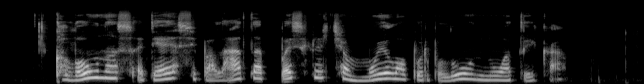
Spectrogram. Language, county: Lithuanian, Vilnius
